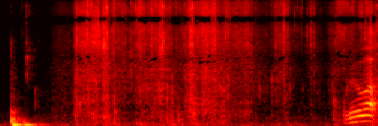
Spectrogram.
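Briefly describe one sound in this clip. Plastic wrapping rustles and crinkles as it is handled.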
